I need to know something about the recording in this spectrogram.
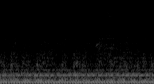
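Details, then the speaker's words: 2011 Kia Optima 2.0 G4KD with about 127,000 km, first start after a piston/ring rebuild for scuffing and knock: quiet, even idle with a soft steady hum and no tapping or knocking, before warming to 90°. "работает тихо никаких звуков лишних не издаёт"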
